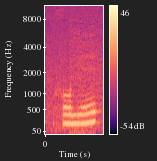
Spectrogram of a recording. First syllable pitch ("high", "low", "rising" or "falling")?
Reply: low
